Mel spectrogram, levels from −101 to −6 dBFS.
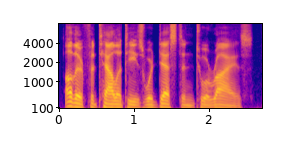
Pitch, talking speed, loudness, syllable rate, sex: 105 Hz, 135 wpm, -19 LUFS, 6.1 syllables/s, male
